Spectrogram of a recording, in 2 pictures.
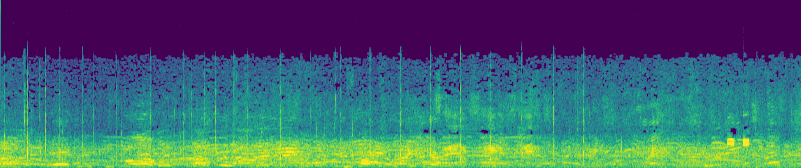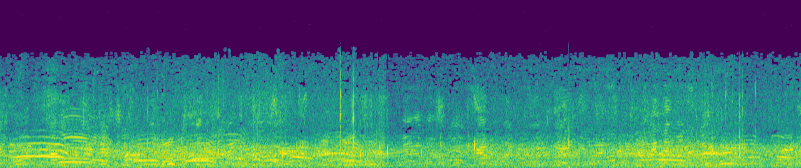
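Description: Young players shout and call out across an open field outdoors.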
